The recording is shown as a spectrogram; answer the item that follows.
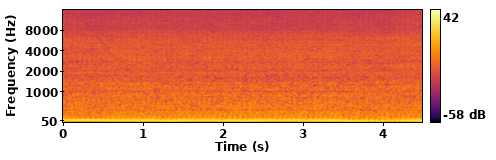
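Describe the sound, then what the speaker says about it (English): An engine idles steadily with a low, even throbbing rumble, close and loud, with no voices. "So we'll start up the bike."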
